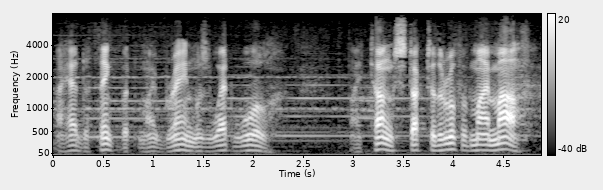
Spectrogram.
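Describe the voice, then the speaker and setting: A muffled vintage radio recording with faint music behind it. A male actor plays a low-pitched American husband held hostage, wry and terse, telling his hard-boiled story under strain. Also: normal speed, close to an everyday voice. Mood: tense, wry. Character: hard-boiled, anxious married man held hostage, narrating. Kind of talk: old-time radio first-person thriller narration.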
